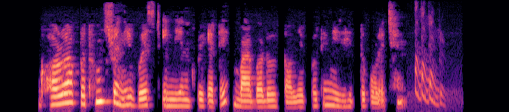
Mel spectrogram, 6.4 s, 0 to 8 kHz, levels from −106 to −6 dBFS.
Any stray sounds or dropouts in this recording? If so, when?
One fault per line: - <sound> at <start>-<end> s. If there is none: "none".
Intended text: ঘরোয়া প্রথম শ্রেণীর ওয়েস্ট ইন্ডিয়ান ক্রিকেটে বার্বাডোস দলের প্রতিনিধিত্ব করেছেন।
- chirp at 5.2-5.6 s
